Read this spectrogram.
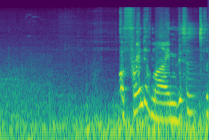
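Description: A heavy stone door grinds open with a low rumble.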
